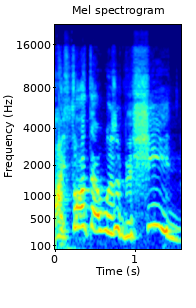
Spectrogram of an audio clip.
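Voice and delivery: shrill, very loud, high-pitched outburst. Retelling a story, the speaker quotes someone's remark after a woman blew her nose: retelling a loud blurt. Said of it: "very loudly goes".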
